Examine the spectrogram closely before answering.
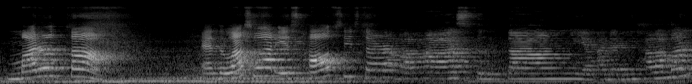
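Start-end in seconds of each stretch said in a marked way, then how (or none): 0.1-3.7 each word loud and high, with a pause after it for the class; teacher drilling vocabulary aloud; model pronunciation. Shown as a demonstration. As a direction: read each word out for students to repeat. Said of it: "I would like to read first and then you repeat after me".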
